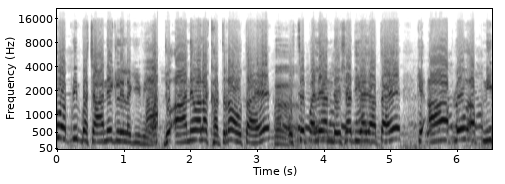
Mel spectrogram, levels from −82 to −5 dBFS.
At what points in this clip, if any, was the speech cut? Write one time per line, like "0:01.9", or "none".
0:01.5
